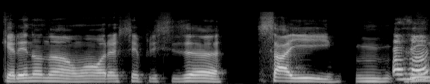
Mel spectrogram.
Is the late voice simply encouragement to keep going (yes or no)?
yes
